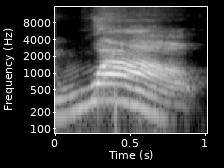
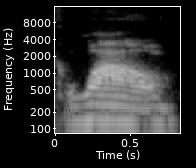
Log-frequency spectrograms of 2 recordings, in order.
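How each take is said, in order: First: It is said high and excited. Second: It is said low and slow. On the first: "with a high voice, it sounds exciting" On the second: "a lower, slower, like"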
